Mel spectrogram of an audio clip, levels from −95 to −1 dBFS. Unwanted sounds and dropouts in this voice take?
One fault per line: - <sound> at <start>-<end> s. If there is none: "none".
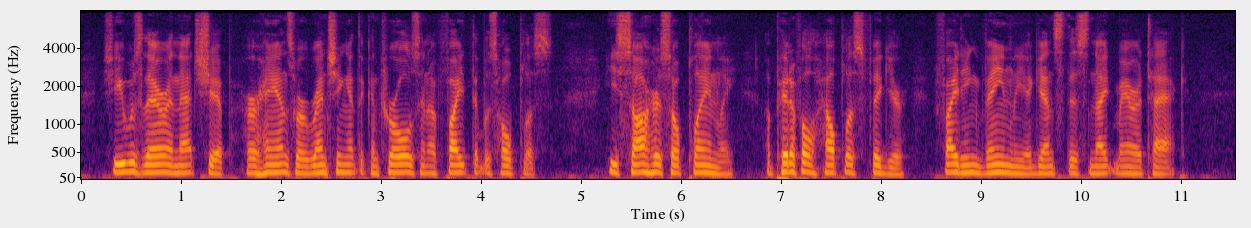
none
